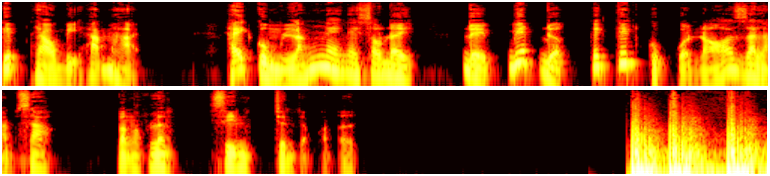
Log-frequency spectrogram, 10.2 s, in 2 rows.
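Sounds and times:
speech: 0.0 - 7.6
knocking on a door: 9.3 - 10.2.

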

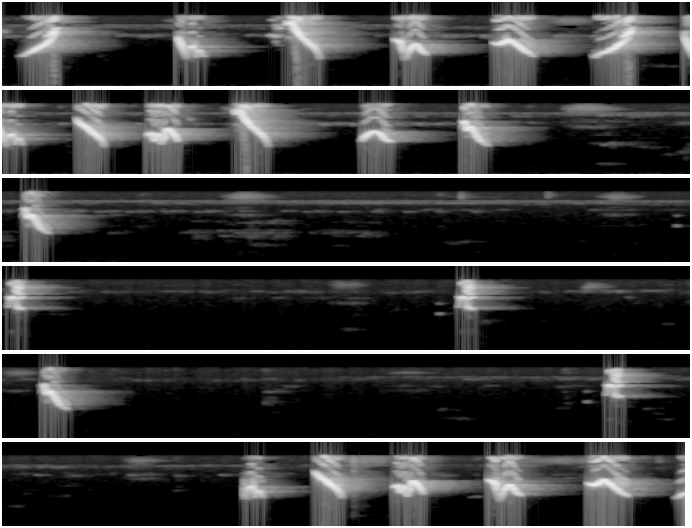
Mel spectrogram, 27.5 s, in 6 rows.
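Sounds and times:
red-cowled cardinal whistled song: 0.0 - 8.0, 9.4 - 9.6, 18.6 - 18.9, 24.6 - 27.4.

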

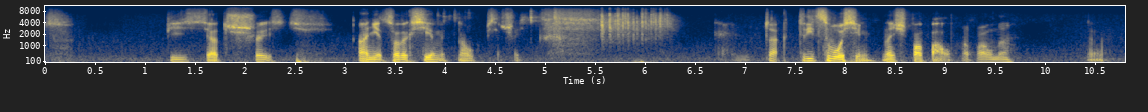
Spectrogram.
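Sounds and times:
speech: 1.2 - 5.2, 7.2 - 9.8, 10.4 - 10.7
dice rolling on a table for a tabletop role-playing game: 5.5 - 6.4.

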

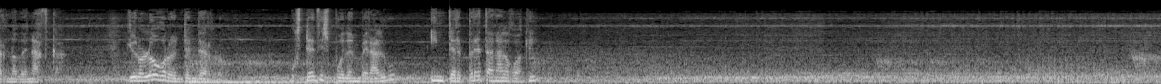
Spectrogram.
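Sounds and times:
speech: 0.0 - 0.7, 1.3 - 5.7
helicopter engine and rotor in flight over the Nazca ground figures: 0.1 - 1.2, 5.7 - 11.5.

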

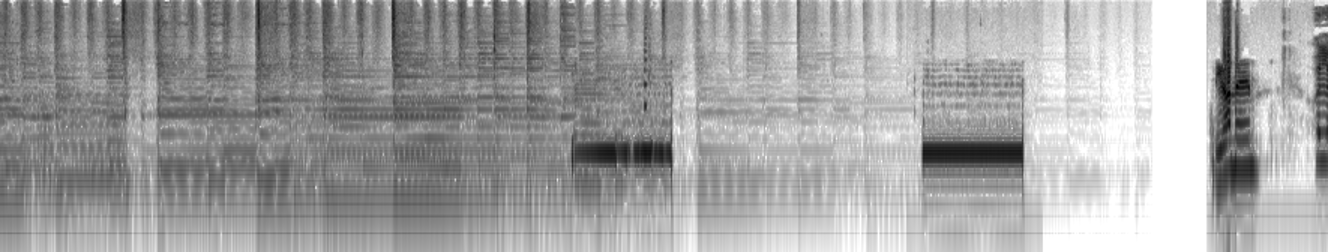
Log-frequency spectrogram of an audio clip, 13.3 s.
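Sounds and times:
telephone dialing tones: 5.8 - 6.7, 9.2 - 10.2
speech: 12.2 - 12.6.

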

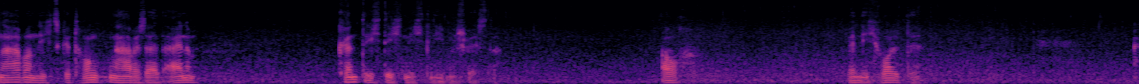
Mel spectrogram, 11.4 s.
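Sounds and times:
speech: 0.0 - 2.2, 3.4 - 5.2, 6.6 - 7.1, 8.5 - 9.3
rain falling: 0.0 - 11.3.

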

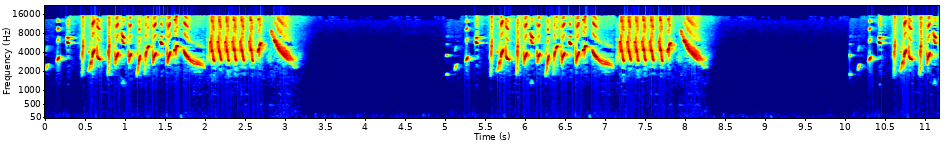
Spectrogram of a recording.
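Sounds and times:
European goldfinch twittering song: 0.0 - 3.3, 5.0 - 8.4, 10.0 - 11.1.

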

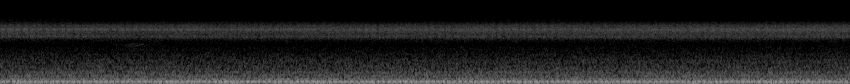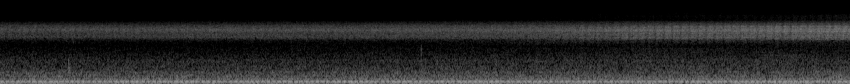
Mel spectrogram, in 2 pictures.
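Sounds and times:
loud summer cicada chorus: 0.0 - 16.9.

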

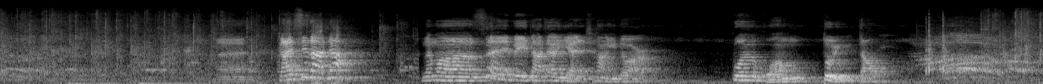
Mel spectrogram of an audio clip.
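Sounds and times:
audience applause at a Beijing traditional opera and folk-art performance: 0.0 - 4.2, 9.4 - 10.4
speech: 2.8 - 3.6, 4.2 - 6.6, 7.3 - 8.9.

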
